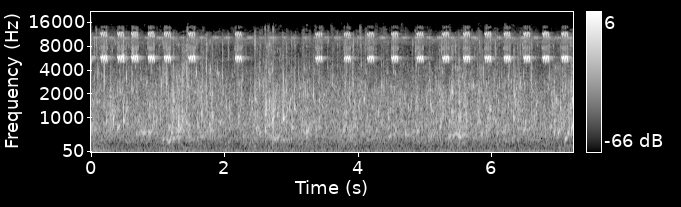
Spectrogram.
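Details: Cricket chirping in a dense series, used as master sound for training white-rumped shamas; short bright pulses in quick bursts, with a pause near the middle and a gap around three seconds, over a faint trickling background.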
